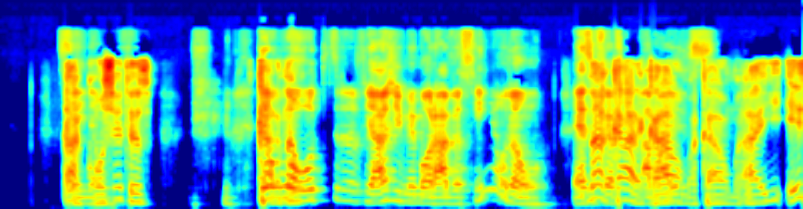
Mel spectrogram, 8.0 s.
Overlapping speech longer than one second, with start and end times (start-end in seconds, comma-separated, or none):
5.8-7.1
